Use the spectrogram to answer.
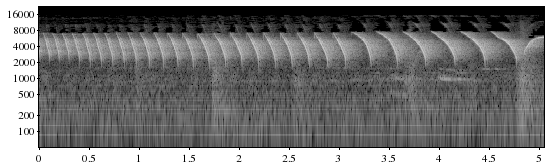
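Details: Belgian canary singing a fast run of steep downward-sweeping whistled notes, about six per second at first, gradually slowing and widening into longer swoops toward the end.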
